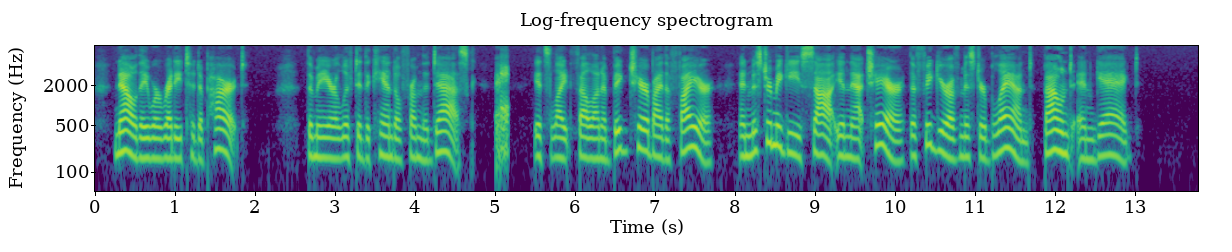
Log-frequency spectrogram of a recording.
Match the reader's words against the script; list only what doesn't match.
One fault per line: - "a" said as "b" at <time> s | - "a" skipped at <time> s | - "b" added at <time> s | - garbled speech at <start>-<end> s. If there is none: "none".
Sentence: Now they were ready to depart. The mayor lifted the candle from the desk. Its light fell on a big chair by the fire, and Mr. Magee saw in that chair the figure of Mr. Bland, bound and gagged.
none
